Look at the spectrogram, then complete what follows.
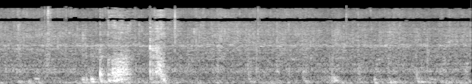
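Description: Onions and meat sizzling in a black iron kadai over a wood fire, stirred with a metal spatula, with a few louder scrapes of the spatula against the pan about a second in.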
